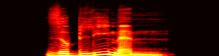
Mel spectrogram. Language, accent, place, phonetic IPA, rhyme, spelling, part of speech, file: German, Germany, Berlin, [zuˈbliːməm], -iːməm, sublimem, adjective, De-sublimem.ogg
- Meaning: strong dative masculine/neuter singular of sublim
